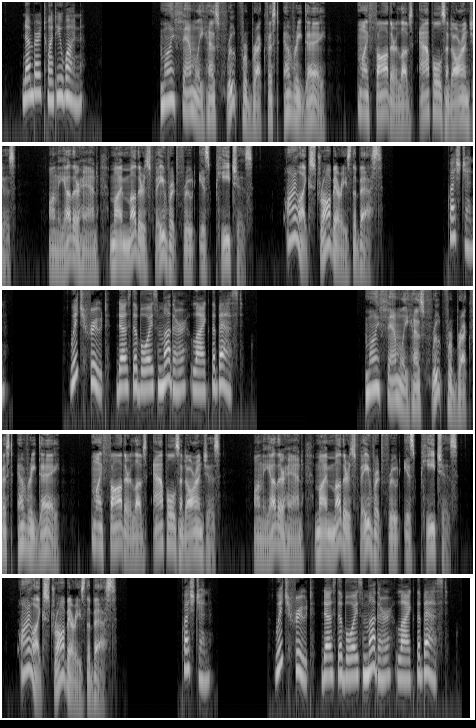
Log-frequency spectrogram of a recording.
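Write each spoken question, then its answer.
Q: Which fruit does the boy's mother like the best?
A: Peaches.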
